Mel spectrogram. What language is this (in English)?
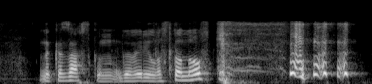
Russian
